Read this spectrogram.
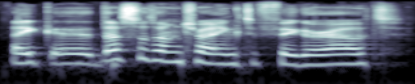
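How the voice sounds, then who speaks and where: A woman's voice: fairly high pitch, a little fast. A woman hosting a podcast, speaking openly and casually, with frequent "like" and "you know". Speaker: podcast host.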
